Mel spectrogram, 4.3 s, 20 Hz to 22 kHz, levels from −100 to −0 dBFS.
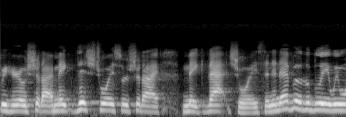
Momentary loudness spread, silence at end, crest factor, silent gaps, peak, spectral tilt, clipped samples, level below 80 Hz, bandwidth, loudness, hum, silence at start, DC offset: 9 LU; 0 s; 14 dB; none; -6 dBFS; -11 dB/octave; under 0.1%; -70 dBFS; 4.7 kHz; -22 LUFS; none; 0 s; under 0.1%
